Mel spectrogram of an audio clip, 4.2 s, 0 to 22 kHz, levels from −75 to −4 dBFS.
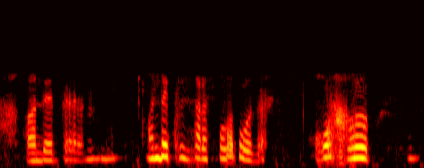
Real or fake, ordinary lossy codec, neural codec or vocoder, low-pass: fake; none; codec, 16 kHz in and 24 kHz out, 1.1 kbps, FireRedTTS-2 codec; 3.6 kHz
